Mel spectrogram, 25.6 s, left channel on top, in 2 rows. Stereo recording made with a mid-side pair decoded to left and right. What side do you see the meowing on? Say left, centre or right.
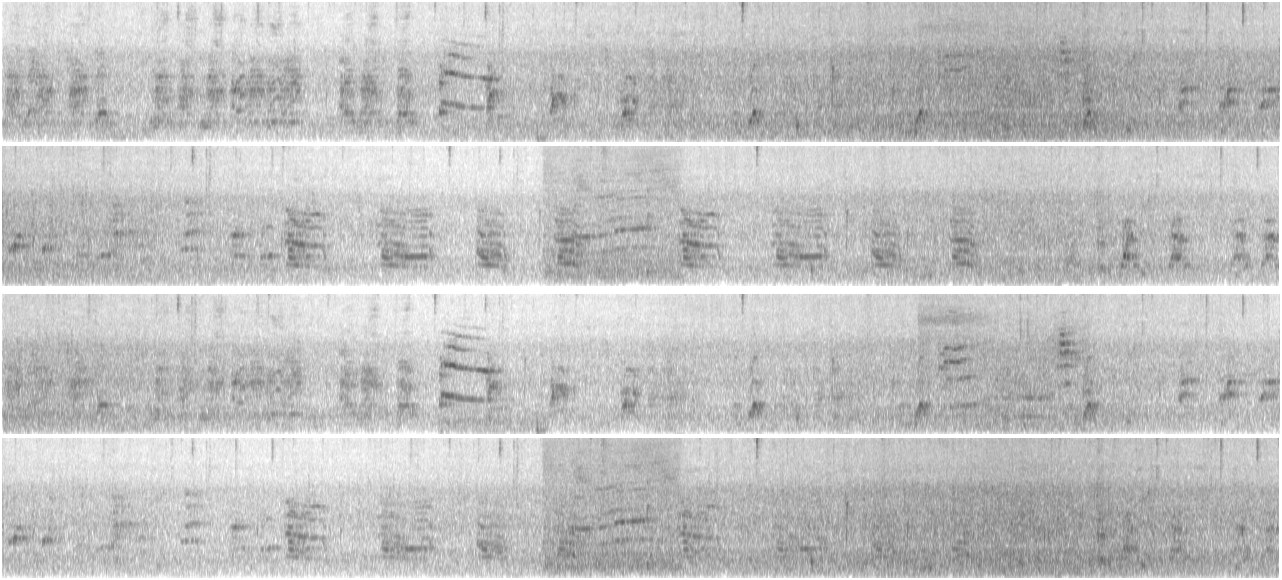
right.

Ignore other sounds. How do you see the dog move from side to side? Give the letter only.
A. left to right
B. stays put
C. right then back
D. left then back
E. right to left
B.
